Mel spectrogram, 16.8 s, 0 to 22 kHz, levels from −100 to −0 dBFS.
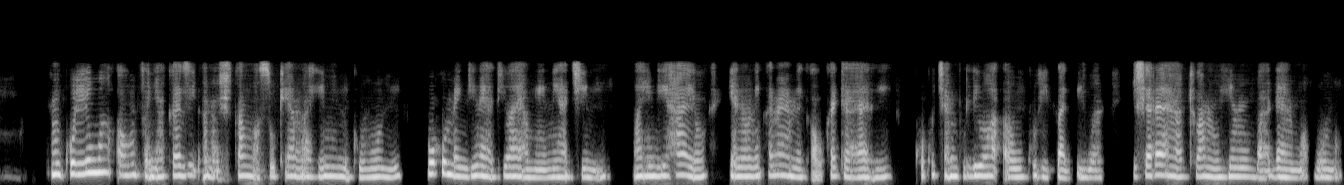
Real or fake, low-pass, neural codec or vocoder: fake; 5.4 kHz; codec, 24 kHz, 1 kbps, SNAC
